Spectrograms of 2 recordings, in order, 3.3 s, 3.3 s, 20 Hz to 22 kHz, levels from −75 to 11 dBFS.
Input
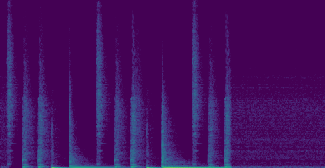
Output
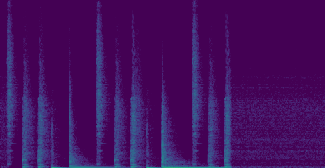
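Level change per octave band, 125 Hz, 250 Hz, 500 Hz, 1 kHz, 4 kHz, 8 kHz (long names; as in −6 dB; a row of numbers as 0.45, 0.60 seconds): −9.5, −7.5, −2.0, −0.5, 0.0, 0.0 decibels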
